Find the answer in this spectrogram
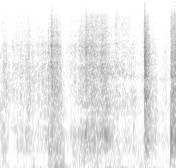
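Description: Faint rustling and crinkling of a cardboard box and clear plastic blister tray being handled and pried open, with a sharp click near the end.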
